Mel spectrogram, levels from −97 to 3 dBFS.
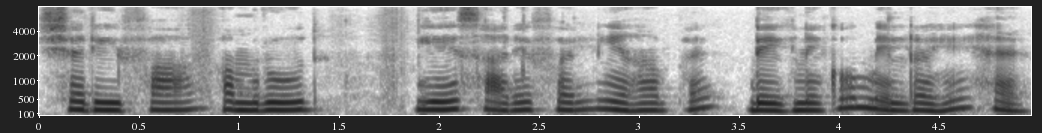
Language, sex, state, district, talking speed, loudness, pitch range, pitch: Hindi, female, Uttarakhand, Tehri Garhwal, 145 wpm, -17 LUFS, 195-220 Hz, 210 Hz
